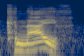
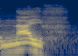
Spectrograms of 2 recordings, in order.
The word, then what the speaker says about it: knife: Vean cómo la K no se pronuncia. No se dice knife, se dice knife.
